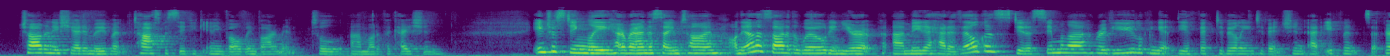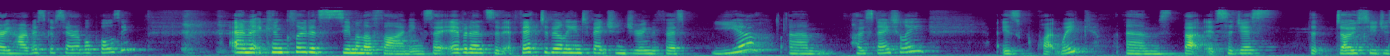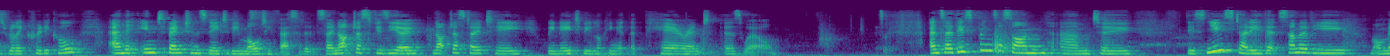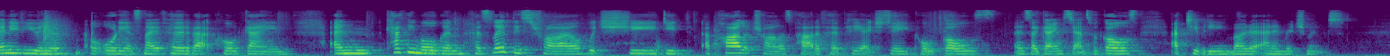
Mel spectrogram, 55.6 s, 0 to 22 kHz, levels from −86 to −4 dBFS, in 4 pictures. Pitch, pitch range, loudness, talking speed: 210 Hz, 190-240 Hz, -26 LUFS, 170 wpm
